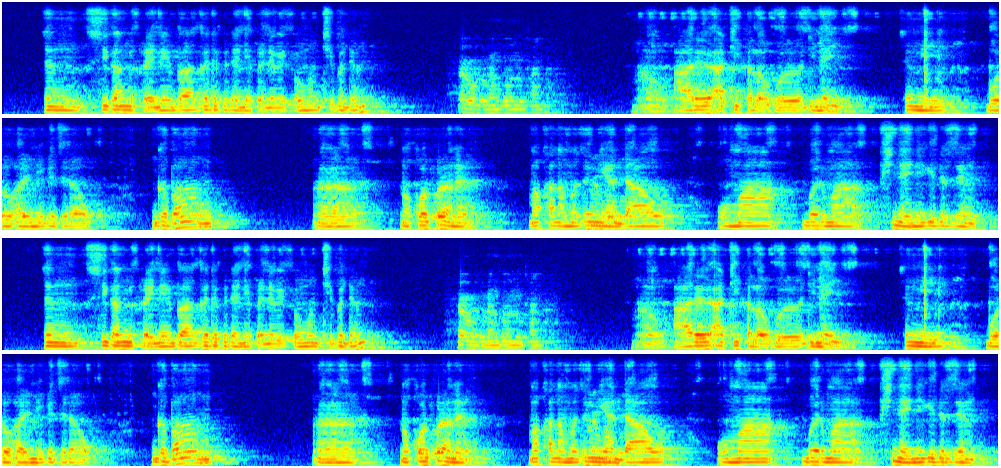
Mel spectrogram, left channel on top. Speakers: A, on the right (about 30°); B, on the right (about 80°).
A: जों सिगांनिफ्रायनो बा गोदो गोदायनिफ्रायनो बेखौ मोनथिबोदों।
B: औ नंगौ नोंथां।
A: औ आरो आथिखालावबो दिनै जोंनि बर' हारिनि गेजेराव गोबां ओ न'खरफोरानो मा खालामो जोंनिया
B: नंगौ
A: दाउ अमा बोरमा फिनायनि गेजेरजों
